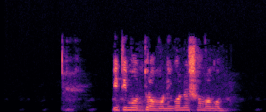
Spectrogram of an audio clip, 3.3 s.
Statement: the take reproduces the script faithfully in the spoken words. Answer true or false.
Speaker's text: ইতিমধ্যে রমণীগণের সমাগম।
true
